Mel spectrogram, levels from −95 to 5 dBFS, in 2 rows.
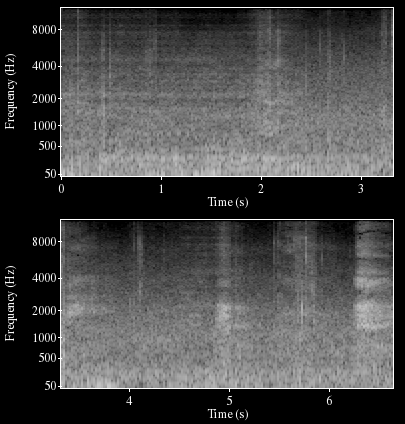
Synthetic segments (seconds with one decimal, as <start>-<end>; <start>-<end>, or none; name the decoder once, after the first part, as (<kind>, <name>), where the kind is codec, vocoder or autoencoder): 0.0-2.4 (codec, SNAC); 4.5-5.0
